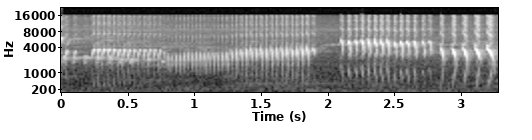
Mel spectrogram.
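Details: Gacor canary whose song is meant to make other canaries join in: a long, even, fast rattling trill, a short break, then a higher trill ending in louder separate falling notes.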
